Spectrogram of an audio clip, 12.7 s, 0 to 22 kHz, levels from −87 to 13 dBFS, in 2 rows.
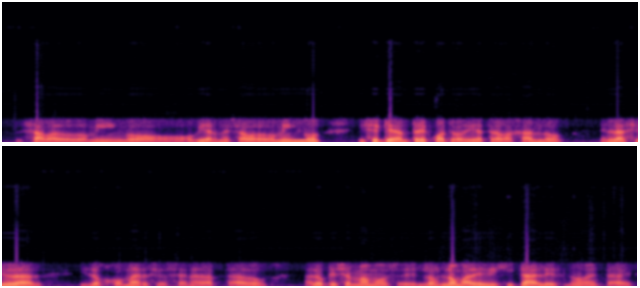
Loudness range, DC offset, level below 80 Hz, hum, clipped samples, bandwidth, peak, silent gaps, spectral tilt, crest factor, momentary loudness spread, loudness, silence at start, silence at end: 5 LU; under 0.1%; -50 dBFS; none; under 0.1%; 5.2 kHz; 0 dBFS; none; -9 dB/octave; 18 dB; 11 LU; -17 LUFS; 0.15 s; 0.1 s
